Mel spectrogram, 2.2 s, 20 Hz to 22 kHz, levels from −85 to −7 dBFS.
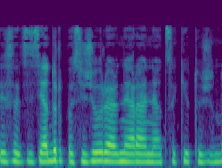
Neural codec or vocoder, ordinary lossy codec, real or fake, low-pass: none; MP3, 48 kbps; real; 14.4 kHz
